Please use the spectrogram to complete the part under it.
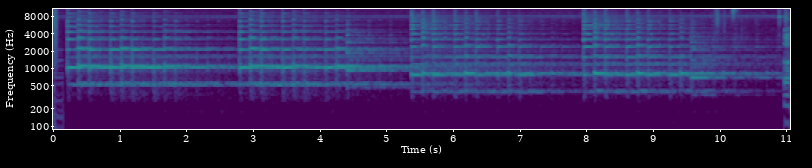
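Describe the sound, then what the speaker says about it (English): An accent piano preset from the Nexus plugin plays a sparse melody of sustained, bright chords, each held for a few seconds before the next, ringing cleanly and alone at moderate volume. "And next we got this, it's another piano from Nexus."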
